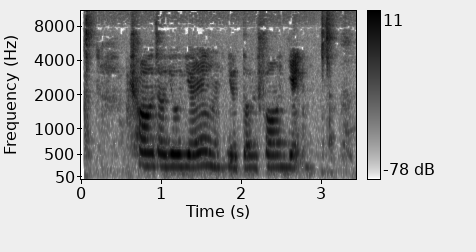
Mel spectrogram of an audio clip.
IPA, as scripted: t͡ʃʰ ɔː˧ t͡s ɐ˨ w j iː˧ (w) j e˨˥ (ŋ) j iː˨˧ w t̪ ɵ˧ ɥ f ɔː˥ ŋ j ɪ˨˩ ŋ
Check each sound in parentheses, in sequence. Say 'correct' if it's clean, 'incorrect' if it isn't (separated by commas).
correct, correct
